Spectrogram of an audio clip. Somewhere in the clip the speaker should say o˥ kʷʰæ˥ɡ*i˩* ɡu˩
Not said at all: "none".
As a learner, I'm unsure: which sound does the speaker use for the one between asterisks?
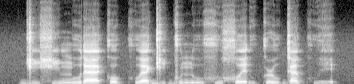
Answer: i˩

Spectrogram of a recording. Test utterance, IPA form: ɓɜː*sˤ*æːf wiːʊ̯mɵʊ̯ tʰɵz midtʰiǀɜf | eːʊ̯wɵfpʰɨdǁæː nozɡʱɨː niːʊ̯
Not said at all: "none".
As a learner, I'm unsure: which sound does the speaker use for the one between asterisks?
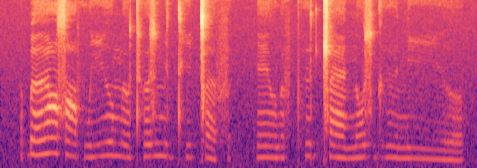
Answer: sˤ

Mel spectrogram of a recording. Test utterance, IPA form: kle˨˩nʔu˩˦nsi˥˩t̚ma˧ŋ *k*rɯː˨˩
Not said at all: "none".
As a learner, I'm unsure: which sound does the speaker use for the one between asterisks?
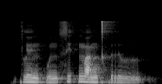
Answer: kʰ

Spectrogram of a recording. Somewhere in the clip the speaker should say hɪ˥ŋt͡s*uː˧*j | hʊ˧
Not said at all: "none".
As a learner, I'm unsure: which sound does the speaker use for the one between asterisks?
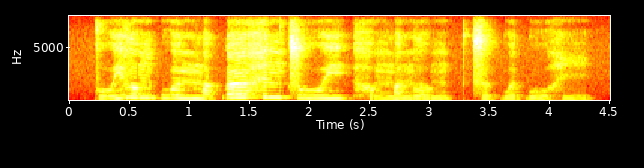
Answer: uː˧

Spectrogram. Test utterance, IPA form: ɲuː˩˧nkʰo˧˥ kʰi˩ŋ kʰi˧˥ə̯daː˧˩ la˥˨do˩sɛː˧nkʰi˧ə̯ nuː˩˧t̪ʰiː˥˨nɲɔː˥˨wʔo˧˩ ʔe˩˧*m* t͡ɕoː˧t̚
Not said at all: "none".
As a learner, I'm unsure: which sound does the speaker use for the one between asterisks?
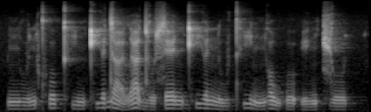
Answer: ŋ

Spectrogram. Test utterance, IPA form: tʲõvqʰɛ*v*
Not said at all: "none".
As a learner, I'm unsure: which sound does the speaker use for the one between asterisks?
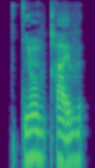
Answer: v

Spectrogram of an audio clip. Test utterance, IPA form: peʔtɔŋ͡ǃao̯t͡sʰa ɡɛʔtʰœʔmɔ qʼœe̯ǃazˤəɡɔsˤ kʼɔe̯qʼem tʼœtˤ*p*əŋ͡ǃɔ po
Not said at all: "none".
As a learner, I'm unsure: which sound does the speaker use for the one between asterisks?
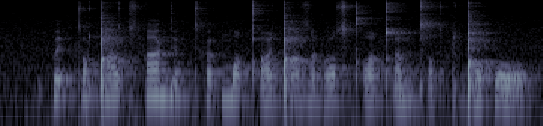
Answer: p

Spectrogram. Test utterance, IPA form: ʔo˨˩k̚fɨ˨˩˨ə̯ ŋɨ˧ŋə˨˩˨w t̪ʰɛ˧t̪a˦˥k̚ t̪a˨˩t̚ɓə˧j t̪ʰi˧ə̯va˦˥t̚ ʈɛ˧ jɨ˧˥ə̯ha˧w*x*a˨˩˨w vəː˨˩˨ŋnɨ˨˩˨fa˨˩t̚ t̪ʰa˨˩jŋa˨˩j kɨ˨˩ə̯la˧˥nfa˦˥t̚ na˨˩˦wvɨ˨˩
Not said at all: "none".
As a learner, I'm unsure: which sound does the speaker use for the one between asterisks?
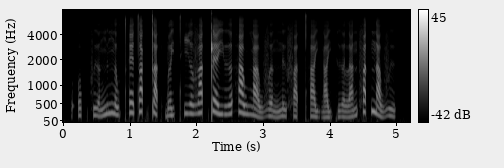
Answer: ŋ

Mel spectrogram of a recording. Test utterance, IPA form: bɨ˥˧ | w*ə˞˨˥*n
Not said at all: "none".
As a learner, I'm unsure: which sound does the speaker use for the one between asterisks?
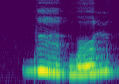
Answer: ə˞˨˥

